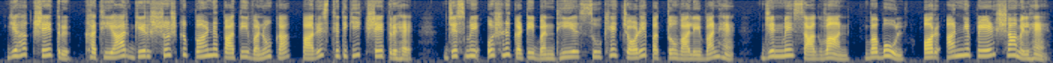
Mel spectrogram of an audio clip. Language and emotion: Hindi, neutral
